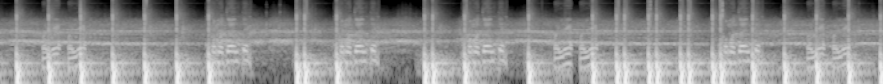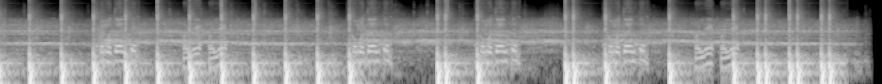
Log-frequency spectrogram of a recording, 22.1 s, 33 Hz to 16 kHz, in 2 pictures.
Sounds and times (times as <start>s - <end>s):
Music: 0.0s - 4.5s, 5.2s - 22.0s
Speech: 0.5s - 1.1s, 2.6s - 3.2s, 4.2s - 4.8s, 5.8s - 7.6s, 9.0s - 10.7s, 12.3s - 14.0s, 15.4s - 16.0s, 17.0s - 17.6s, 18.6s - 20.4s
Male singing: 0.6s - 1.2s, 9.0s - 10.8s, 12.2s - 14.0s.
